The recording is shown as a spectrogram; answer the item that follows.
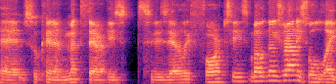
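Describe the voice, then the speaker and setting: A Scottish-accented man talks at a moderate pace with medium pitch. His intonation is lively. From Scotland, Aberfoyle (Stirlingshire). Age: 40s. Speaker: amateur endurance runner. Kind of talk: casual interview chat.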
